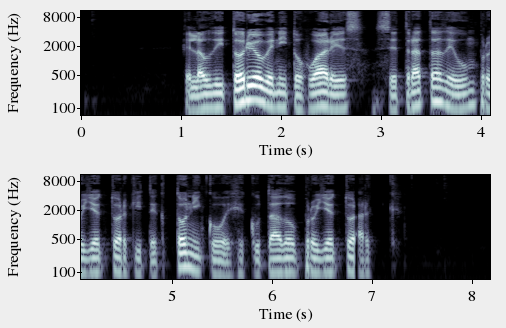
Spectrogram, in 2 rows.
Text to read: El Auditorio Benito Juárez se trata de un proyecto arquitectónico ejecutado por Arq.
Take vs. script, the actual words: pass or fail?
fail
